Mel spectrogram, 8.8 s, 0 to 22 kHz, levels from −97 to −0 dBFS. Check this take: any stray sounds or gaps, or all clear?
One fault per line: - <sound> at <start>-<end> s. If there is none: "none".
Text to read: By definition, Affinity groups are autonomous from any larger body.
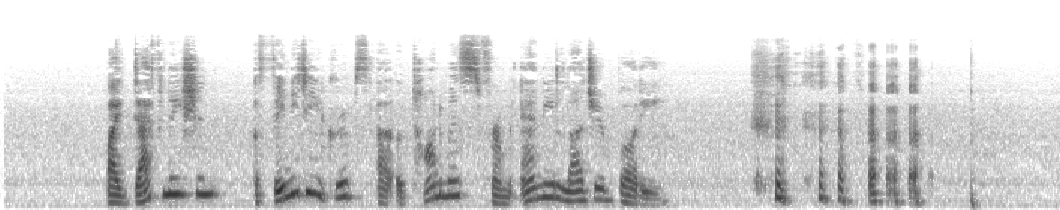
- laugh at 6.3-7.8 s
